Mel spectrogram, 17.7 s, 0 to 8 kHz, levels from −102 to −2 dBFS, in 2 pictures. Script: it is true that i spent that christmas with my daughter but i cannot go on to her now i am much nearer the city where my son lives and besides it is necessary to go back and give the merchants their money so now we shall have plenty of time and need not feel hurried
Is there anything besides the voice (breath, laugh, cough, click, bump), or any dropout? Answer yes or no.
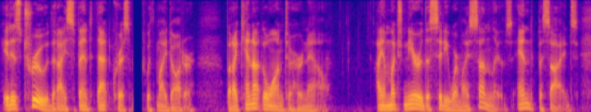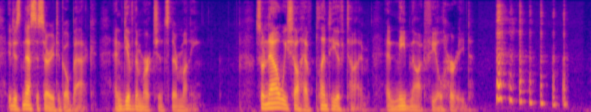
yes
